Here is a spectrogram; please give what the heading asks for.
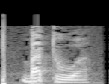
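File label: "batua", Veneto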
